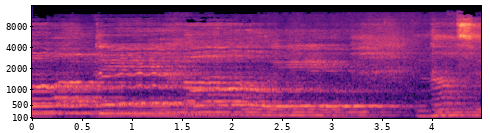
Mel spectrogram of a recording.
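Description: A six-voice a cappella vocal ensemble singing a Ukrainian folk Christmas carol (koliada) in close harmony, with no instruments. The held chords thin out briefly just before the end as one phrase closes and the next begins.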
